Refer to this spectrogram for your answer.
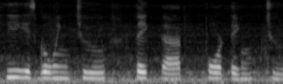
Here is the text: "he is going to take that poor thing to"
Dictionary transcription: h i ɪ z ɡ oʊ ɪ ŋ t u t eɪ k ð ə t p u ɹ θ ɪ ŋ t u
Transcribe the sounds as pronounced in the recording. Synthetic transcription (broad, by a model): h i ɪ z ɡ oʊ ɪ ŋ t u t eɪ k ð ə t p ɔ ɹ t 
